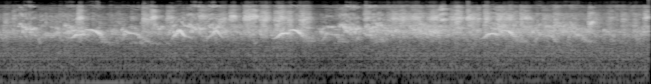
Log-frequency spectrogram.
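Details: A flock of budgerigars chirping, with clear rising whistled notes standing out from constant high chatter, over a faint low hum.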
